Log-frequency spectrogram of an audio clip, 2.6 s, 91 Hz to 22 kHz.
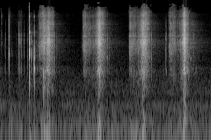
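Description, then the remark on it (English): A mechanical calculating machine's crank is turned six times in a steady rhythm for a multiplication, each turn a ratcheting whir, preceded by a few quick clicks. No one speaks. “Turn the crank 6 times.”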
